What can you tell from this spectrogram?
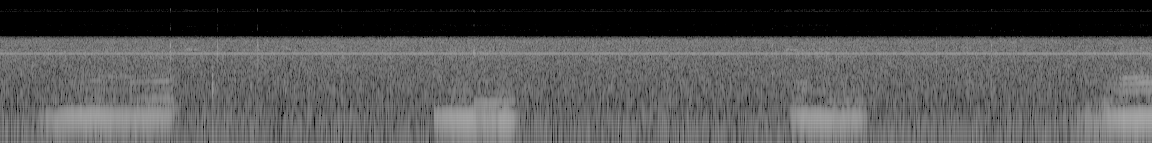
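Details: Snoring sounds.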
